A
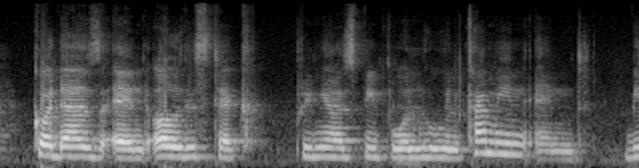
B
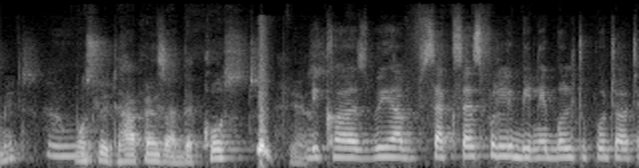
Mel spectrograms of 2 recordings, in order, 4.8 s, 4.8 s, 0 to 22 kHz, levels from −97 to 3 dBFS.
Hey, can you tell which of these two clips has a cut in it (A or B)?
B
